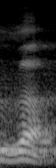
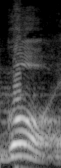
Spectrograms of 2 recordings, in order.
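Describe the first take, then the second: First: It starts with a throaty gh sound. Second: It starts with a plain hard g sound. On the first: The speaker calls it right. "Jadi gha" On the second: The speaker calls it wrong. "bukan go ya"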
